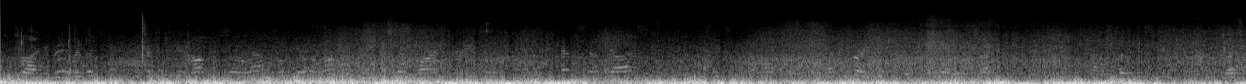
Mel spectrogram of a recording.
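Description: Wind blowing across the microphone, a loud uneven low rumble that rises and falls in gusts, with faint voices of people nearby mixed in.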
